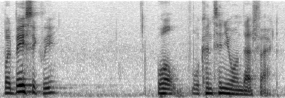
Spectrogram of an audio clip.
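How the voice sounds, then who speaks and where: A man lecturing a youth audience at an Islamic center in a casual, animated way. He laughs often and talks in a large indoor hall. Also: a little high, normal speed.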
